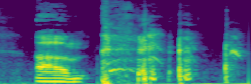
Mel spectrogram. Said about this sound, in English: there's the coughing.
